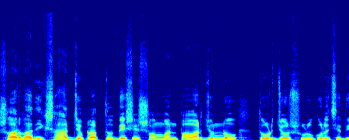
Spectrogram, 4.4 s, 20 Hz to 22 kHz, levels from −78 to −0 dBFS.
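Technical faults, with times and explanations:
No technical faults can be heard in this speech recording. Nothing in it calls for a time or an explanation.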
